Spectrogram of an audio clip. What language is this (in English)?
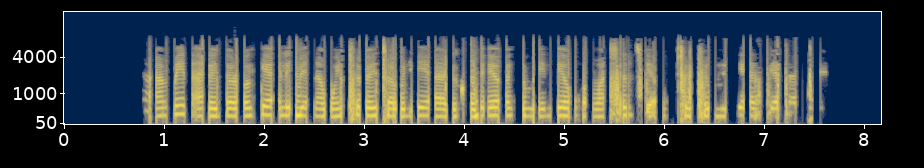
Swahili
